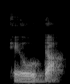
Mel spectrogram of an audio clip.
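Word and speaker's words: aorta: एओर्टा। आर थोड़ा silent है, मान लीजिए एओर्टा।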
